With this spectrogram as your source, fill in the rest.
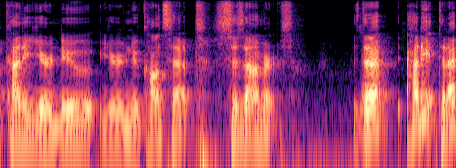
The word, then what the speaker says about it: Sesamers: of your new concept, Sesamers. Yeah. Did I pronounce that right? Yeah, you can pronounce it this way. We tend to say sesame, like so sesamers, Yeah. but whatever works for you.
